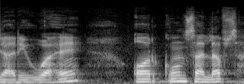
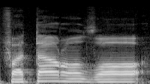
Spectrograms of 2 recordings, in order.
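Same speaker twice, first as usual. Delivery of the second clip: slow recited word with long final vowel; slow tajweed demonstration; Quran recitation; much slower than usual. Shown as a demonstration. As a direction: recite it drawn out and measured.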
